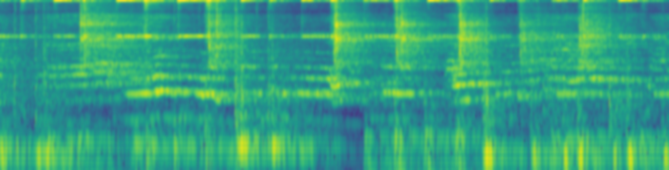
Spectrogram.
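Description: Thai lakhon chatri ensemble music: steady drum beats and regular strokes of small hand cymbals that ring on, with a wavering melody line above them.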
